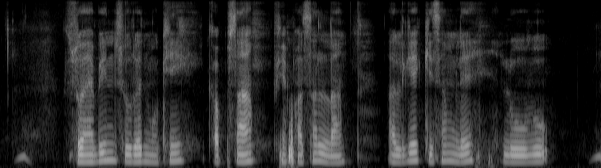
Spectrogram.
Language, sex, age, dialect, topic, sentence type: Chhattisgarhi, male, 18-24, Eastern, agriculture, statement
